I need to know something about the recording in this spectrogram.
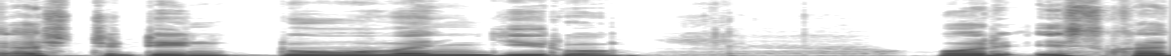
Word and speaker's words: astatine: तो इसको प्रोनाउंसिएशन किया जाता है एस्टेटिन, और अपीरेंस जो है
